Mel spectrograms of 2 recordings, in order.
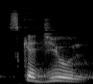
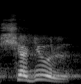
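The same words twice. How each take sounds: First: It is said with an American pronunciation. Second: It is said with a British pronunciation. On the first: "the Americans will use schedule" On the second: "when we are using schedule"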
